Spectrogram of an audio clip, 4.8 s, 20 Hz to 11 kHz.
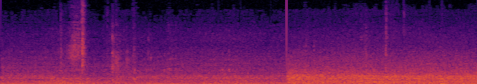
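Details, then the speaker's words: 2014 2WD Toyota Hilux with LS2 6-litre V8 swap and catalytic converters, recorded in the cab while cruising: steady, even low drone with road noise on top; exhaust stays quiet and smooth with a good cackle. "the exhaust is nice and quiet as you can tell you can hardly hear it in here there's almost more wind noise outside it's got a good cackle to it though"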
